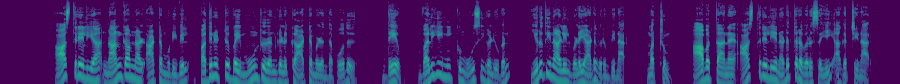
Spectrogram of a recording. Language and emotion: Tamil, neutral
